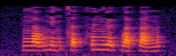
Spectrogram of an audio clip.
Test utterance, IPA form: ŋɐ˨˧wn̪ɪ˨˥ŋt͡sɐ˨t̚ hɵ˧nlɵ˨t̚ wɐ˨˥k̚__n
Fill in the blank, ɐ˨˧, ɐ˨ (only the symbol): ɐ˨˧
